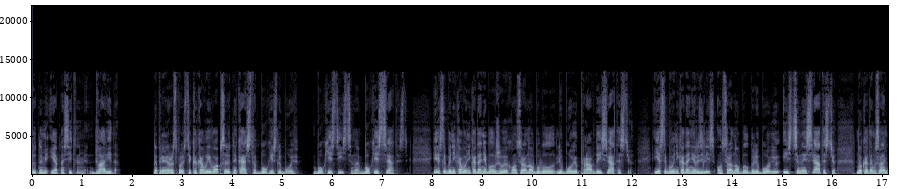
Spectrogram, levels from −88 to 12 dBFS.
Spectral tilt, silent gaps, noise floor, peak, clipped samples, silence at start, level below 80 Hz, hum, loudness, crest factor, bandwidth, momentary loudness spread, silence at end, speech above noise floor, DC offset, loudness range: -6.5 dB/octave; 1.76-2.40 s; under -90 dBFS; -4 dBFS; under 0.1%; 0 s; -46 dBFS; none; -19 LUFS; 14 dB; 13.5 kHz; 7 LU; 0 s; over 71 dB; under 0.1%; 3 LU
